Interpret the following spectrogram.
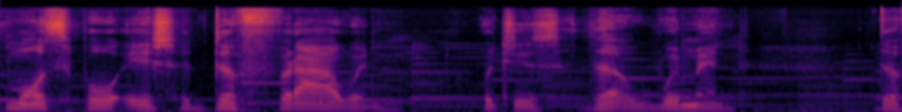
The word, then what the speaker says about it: vrouwen: So vrouw, vrouwen. Vriend, vrienden. Maand, maanden. Fiets, fietsen. Trein, treinen. So once it's more than one, they add en to the word and pronounce it that way.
